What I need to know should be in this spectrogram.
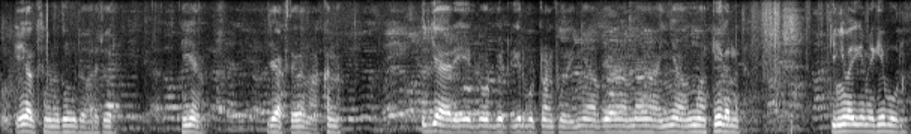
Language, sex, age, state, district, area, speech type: Dogri, male, 18-30, Jammu and Kashmir, Udhampur, rural, spontaneous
